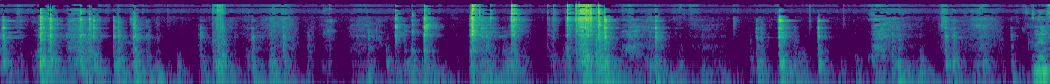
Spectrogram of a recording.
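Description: Ratchet and metal tool clicking and clanking in short, irregular bursts as an inner tie rod tool is turned, threading the inner tie rod into the steering rack.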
